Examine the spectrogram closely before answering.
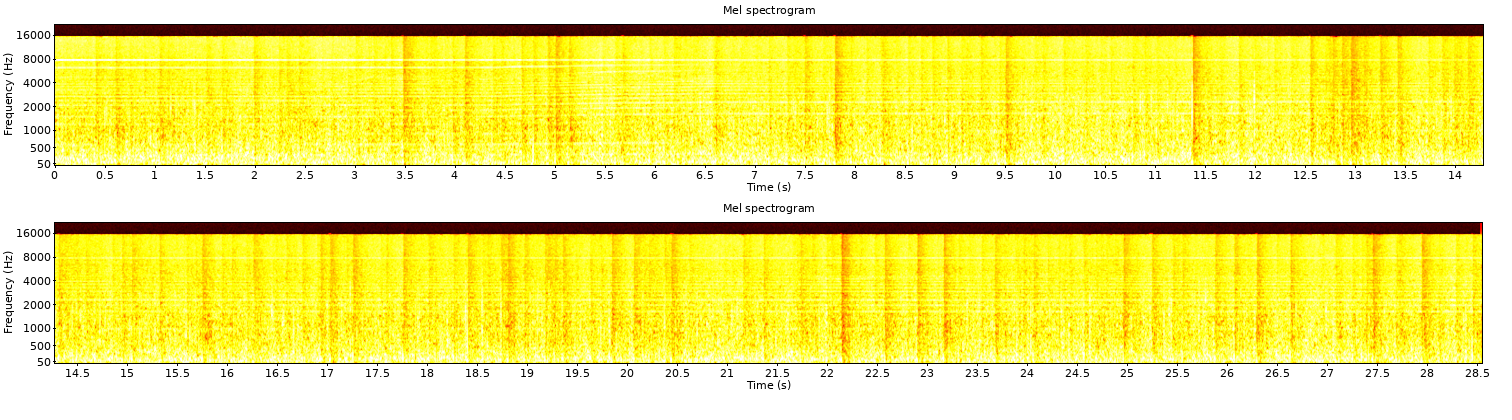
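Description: Skywalker FPV plane's electric motor and propeller whining steadily under a heavy rush of wind over the onboard microphone. The whine rises slightly in pitch about five seconds in.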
